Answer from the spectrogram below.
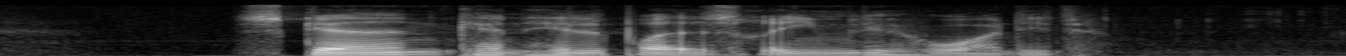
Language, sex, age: Danish, male, 34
